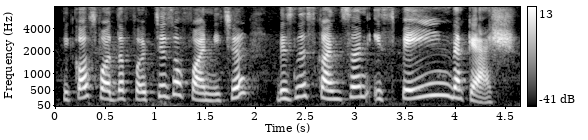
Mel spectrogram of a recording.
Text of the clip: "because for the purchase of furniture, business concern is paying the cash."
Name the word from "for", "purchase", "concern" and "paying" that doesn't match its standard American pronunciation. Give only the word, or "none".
purchase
